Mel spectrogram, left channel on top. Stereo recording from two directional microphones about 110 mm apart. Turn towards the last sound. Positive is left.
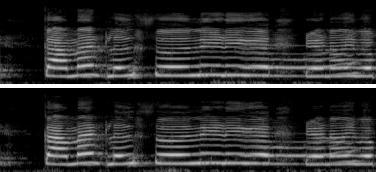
turn(degrees=20)  # may be behind; listen again after turning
